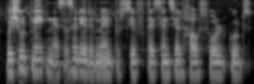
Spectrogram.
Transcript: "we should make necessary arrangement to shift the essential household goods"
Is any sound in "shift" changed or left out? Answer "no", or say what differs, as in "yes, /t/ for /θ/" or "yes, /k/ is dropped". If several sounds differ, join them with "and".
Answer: yes, /s/ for /ʃ/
